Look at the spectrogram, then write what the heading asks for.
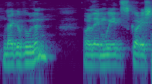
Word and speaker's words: Lagavulin: Llewellyn they got a pronounce it like a beggar villain Lagavulin or Lynn with Scottish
